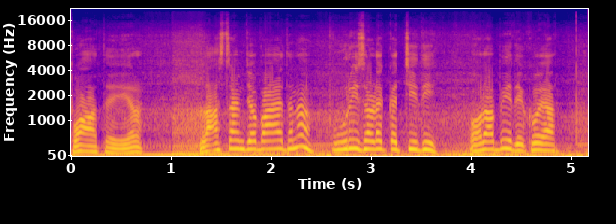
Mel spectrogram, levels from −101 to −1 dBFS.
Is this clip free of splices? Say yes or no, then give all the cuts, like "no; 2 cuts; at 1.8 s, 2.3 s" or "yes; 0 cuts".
yes; 0 cuts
